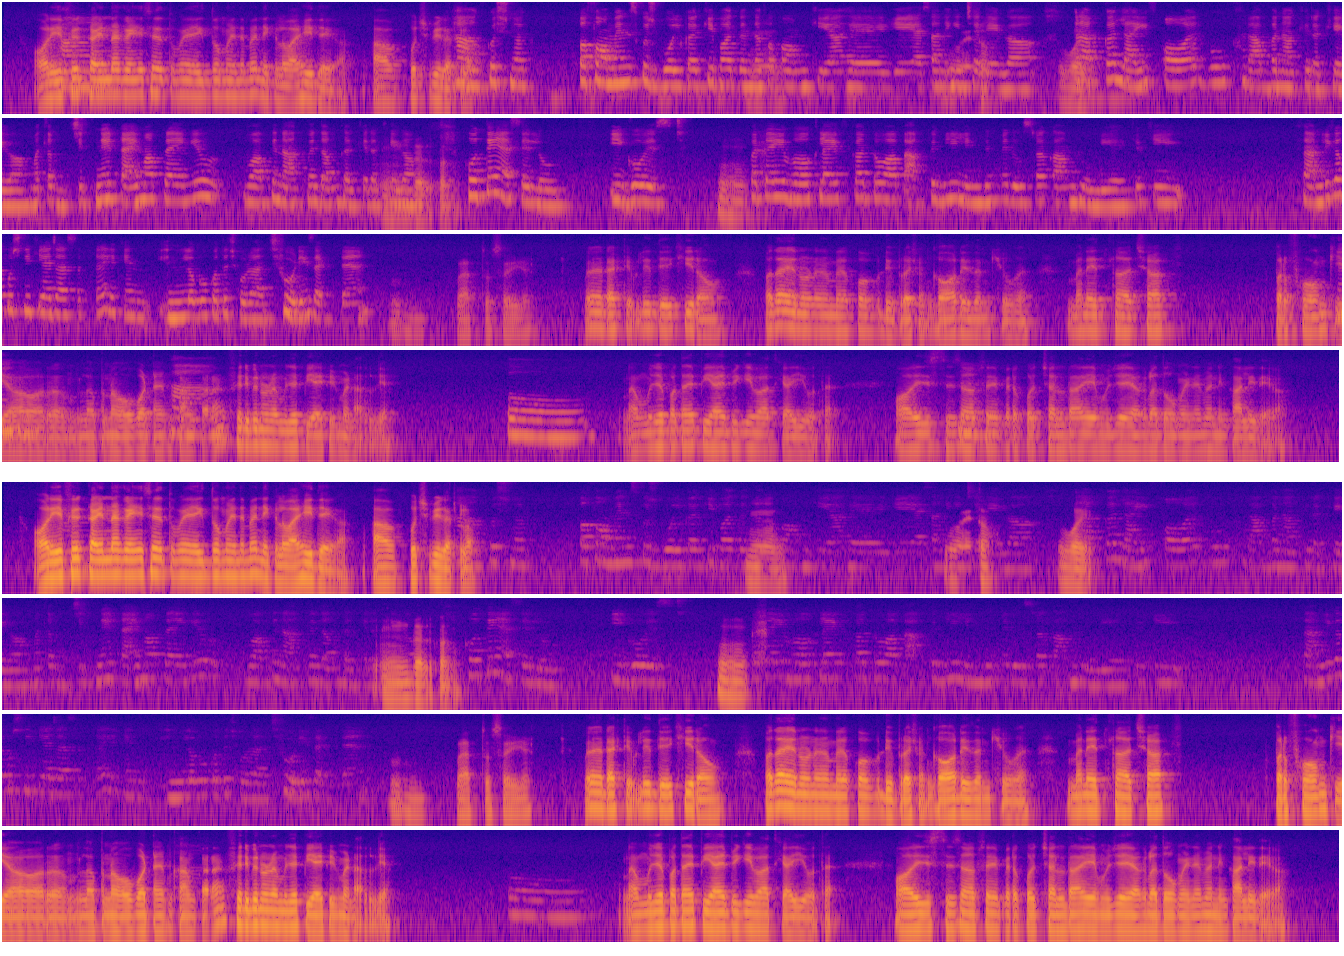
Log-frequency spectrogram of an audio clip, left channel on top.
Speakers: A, on the right; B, on the left.
A: और ये
B: हाँ
A: फिर कहीं ना कहीं से तुम्हें एक दो महीने में निकलवा ही देगा आप कुछ भी कर
B: हाँ
A: लो
B: कुछ ना परफॉर्मेंस कुछ बोल कर कि बहुत गंदा
A: हम्म
B: परफॉर्म किया है ये ऐसा नहीं
A: वही
B: चलेगा
A: तो वही
B: और आपका लाइफ और वो खराब बना के रखेगा मतलब जितने टाइम आप रहेंगे वो आपके नाक में दम करके रखेगा
A: हम्म, बिल्कुल
B: होते हैं ऐसे लोग ईगोइस्ट
A: हम्म
B: पता है ये वर्क लाइफ का तो आप एक्टिवली लिंक्डइन में दूसरा काम ढूंढिए क्योंकि फैमिली का कुछ नहीं किया जा सकता है लेकिन इन लोगों को तो छोड़ा छोड़ ही सकते हैं
A: हम्म, बात तो सही है मैं एक्टिवली देख ही रहा हूँ पता है इन्होंने मेरे को डिप्रेशन का और रीज़न क्यों है मैंने इतना अच्छा परफॉर्म किया
B: हम्म हम्म
A: और अ, मतलब अपना ओवर टाइम
B: हाँ
A: काम करा फिर भी इन्होंने मुझे पीआईपी में डाल दिया
B: ओ
A: अब मुझे पता है पीआईपी की बात क्या ही होता है और जिस हिसाब
B: हम्म
A: से मेरे को चल रहा है ये मुझे अगला दो महीने में निकाल ही देगा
